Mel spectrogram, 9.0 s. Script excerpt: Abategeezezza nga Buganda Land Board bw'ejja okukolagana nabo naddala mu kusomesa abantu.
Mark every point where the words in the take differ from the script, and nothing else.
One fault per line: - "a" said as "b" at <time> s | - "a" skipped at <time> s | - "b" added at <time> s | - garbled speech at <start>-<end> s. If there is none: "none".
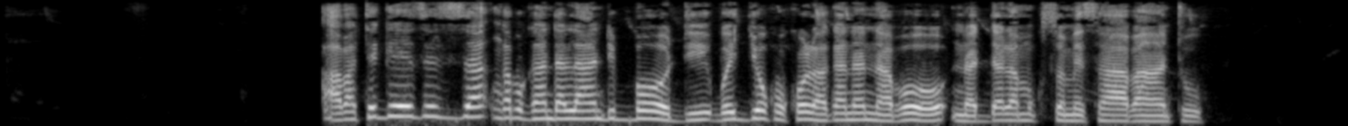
none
